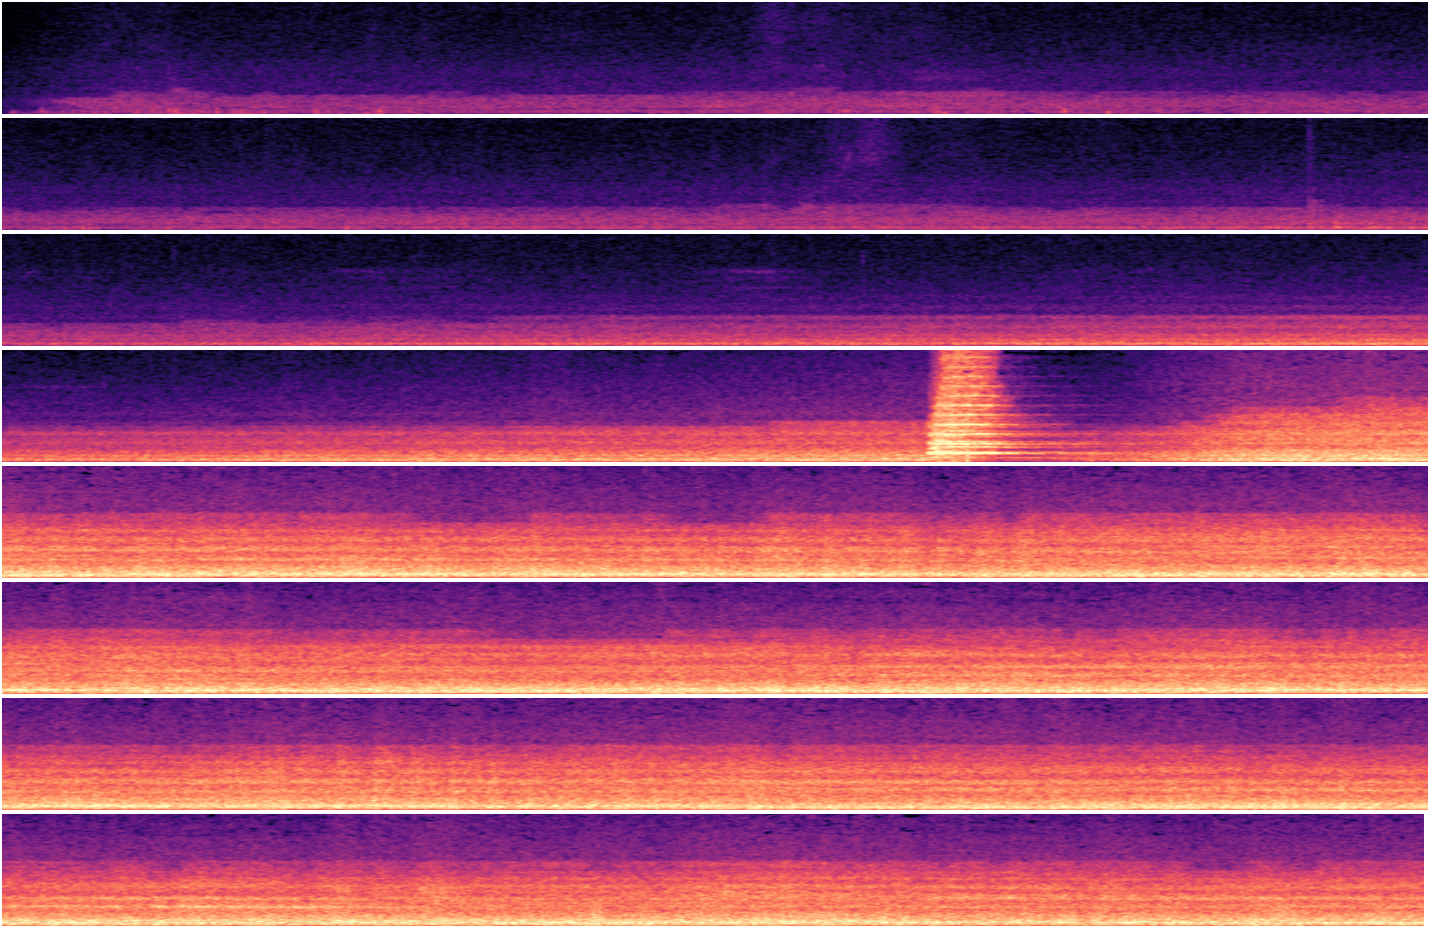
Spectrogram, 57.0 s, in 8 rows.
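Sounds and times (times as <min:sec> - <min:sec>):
train horn blast: 0:25.2 - 0:27.0
wheels rolling on rails: 0:27.0 - 0:57.0.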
